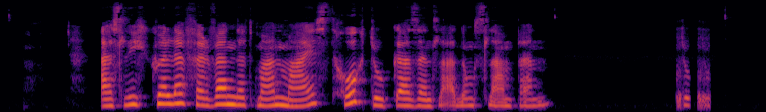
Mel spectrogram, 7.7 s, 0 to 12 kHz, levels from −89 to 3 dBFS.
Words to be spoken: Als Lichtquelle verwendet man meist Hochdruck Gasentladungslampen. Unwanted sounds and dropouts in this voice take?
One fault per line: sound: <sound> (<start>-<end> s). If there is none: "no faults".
sound: laugh (6.8-7.1 s)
